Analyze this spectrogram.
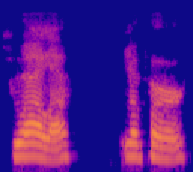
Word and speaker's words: Kuala Lumpur: I said it right a while ago, Kuala Lumpur, to obtain information about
